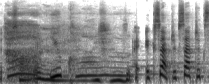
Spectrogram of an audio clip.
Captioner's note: gasps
